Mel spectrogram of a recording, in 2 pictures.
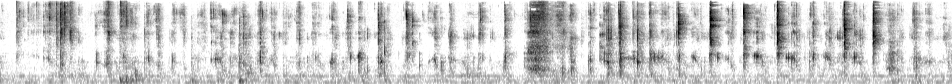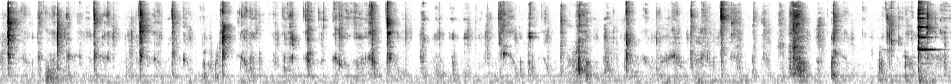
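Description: Close-miked chewing and lip-smacking of boiled pork, many small wet clicks. Near the end a metal spoon clinks once against a glass bowl, the loudest sound, ringing briefly.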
